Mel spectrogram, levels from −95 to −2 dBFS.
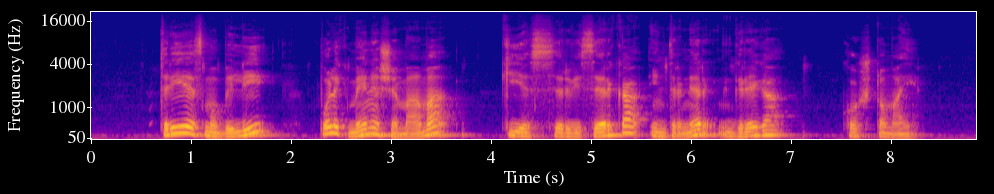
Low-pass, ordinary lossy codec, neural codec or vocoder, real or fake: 19.8 kHz; none; none; real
